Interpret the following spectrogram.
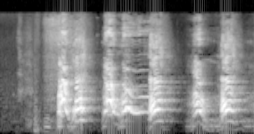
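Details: Two pet dogs bark in a loud, energetic series, five sharp harsh barks spaced roughly half a second to a second apart with no other sounds around them.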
